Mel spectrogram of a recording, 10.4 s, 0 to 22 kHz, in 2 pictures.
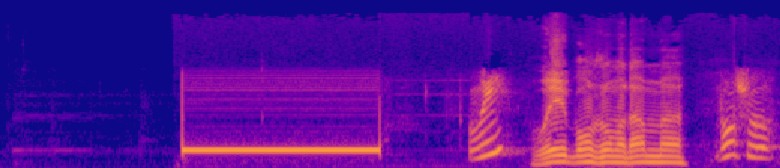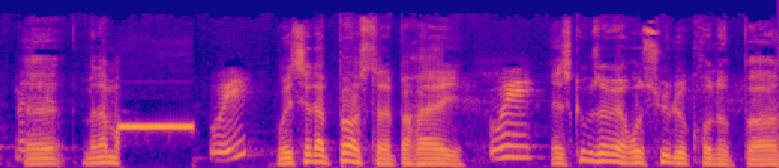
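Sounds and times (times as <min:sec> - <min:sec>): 
telephone ringing tone on a prank call to a post office: 0:01.2 - 0:02.6
speech: 0:03.1 - 0:10.3.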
